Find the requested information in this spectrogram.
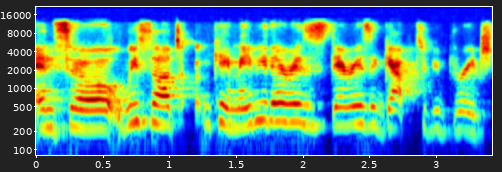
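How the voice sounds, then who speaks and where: With a French accent, a woman speaks at a fairly quick pace and with ordinary pitch variation. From France. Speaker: social entrepreneur. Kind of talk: panel discussion.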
